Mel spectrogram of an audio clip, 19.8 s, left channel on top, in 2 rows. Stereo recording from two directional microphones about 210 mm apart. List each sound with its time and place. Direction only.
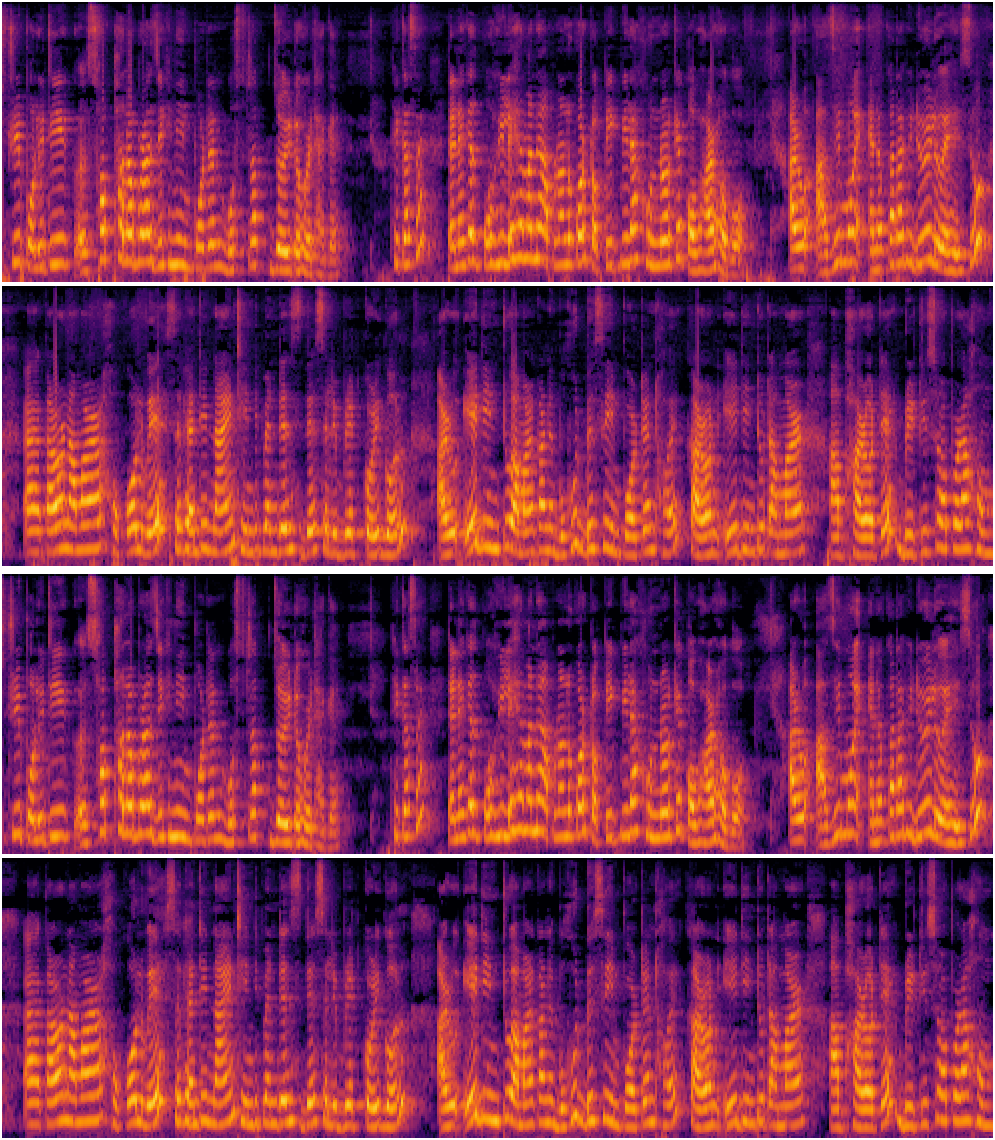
0.1 s a woman's voice: 30° right (ahead or behind)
